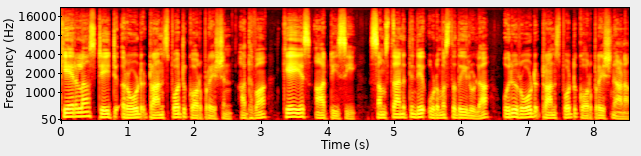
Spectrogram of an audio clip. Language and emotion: Malayalam, neutral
